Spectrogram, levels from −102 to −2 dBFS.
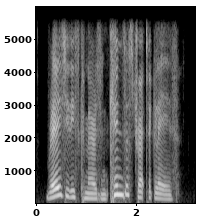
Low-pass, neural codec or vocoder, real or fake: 5.4 kHz; codec, 16 kHz, 6 kbps, DAC; fake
